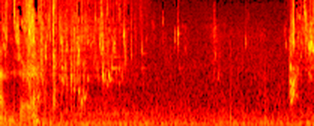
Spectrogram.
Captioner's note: water splashing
